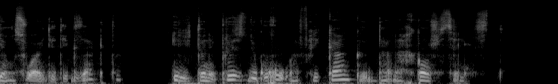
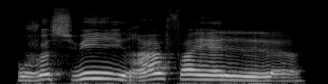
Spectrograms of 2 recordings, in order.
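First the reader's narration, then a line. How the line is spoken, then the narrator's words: Loud firm declaration. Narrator (French): affirmé, les yeux fermés, d'une voix forte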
